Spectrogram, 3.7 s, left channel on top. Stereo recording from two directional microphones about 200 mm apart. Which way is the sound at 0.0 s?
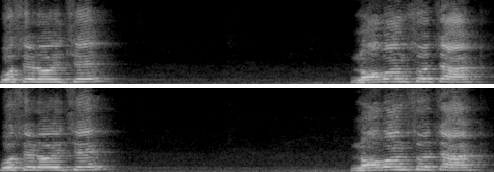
20° left (ahead or behind).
